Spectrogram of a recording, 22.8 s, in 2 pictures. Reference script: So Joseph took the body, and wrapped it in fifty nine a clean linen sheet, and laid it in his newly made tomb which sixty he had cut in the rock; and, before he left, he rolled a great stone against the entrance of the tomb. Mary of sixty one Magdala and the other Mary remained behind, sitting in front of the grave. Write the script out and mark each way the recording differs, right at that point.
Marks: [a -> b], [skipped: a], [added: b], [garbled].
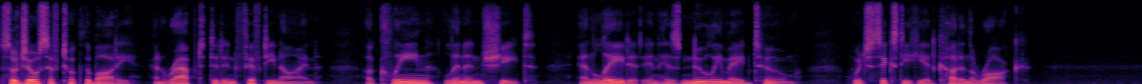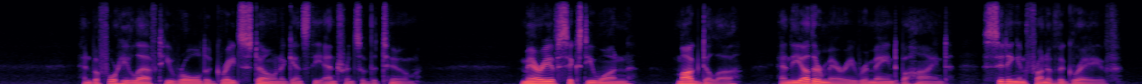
So Joseph took the body, and wrapped it in fifty nine a clean linen sheet, and laid it in his newly made tomb which sixty he had cut in the rock; and, before he left, he rolled a great stone against the entrance of the tomb. Mary of sixty one Magdala and the other Mary remained behind, sitting in front of the grave.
